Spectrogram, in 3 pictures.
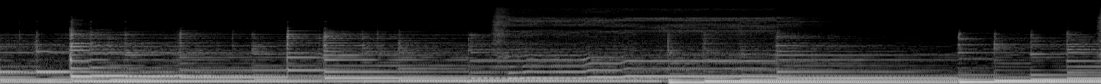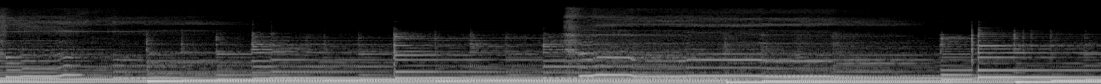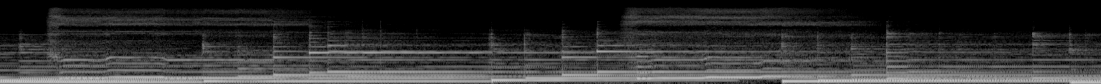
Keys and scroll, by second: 6.8 space, 8.5 Delete, 13.6 Delete, 17.2 space, 21.4 Delete.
